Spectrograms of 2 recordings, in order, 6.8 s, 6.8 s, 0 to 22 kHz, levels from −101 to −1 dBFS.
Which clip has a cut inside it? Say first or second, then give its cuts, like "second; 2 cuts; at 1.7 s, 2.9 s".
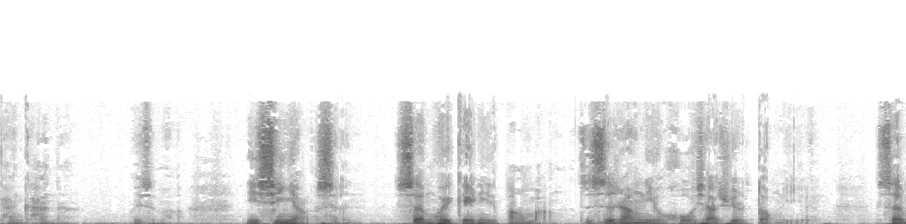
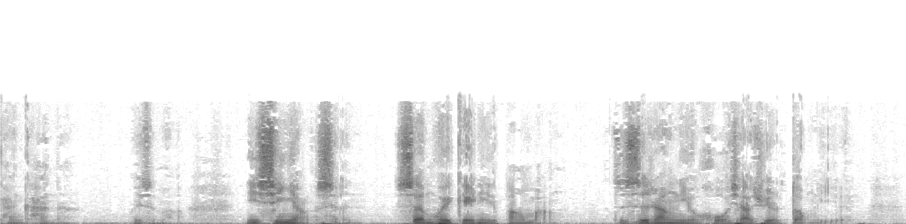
first; 1 cut; at 4.2 s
